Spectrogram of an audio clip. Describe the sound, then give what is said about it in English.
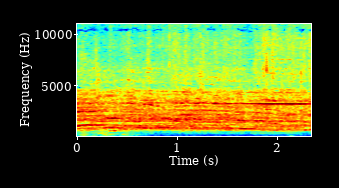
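An audience at a live trivia-style comedy show murmurs and cheers, a dense, steady crowd noise with scattered shouts mixed in. “Everybody in the audience is murmuring.”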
